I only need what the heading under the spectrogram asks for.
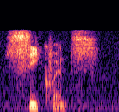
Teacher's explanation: How many syllables are in sequence? 2, stress on the first.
